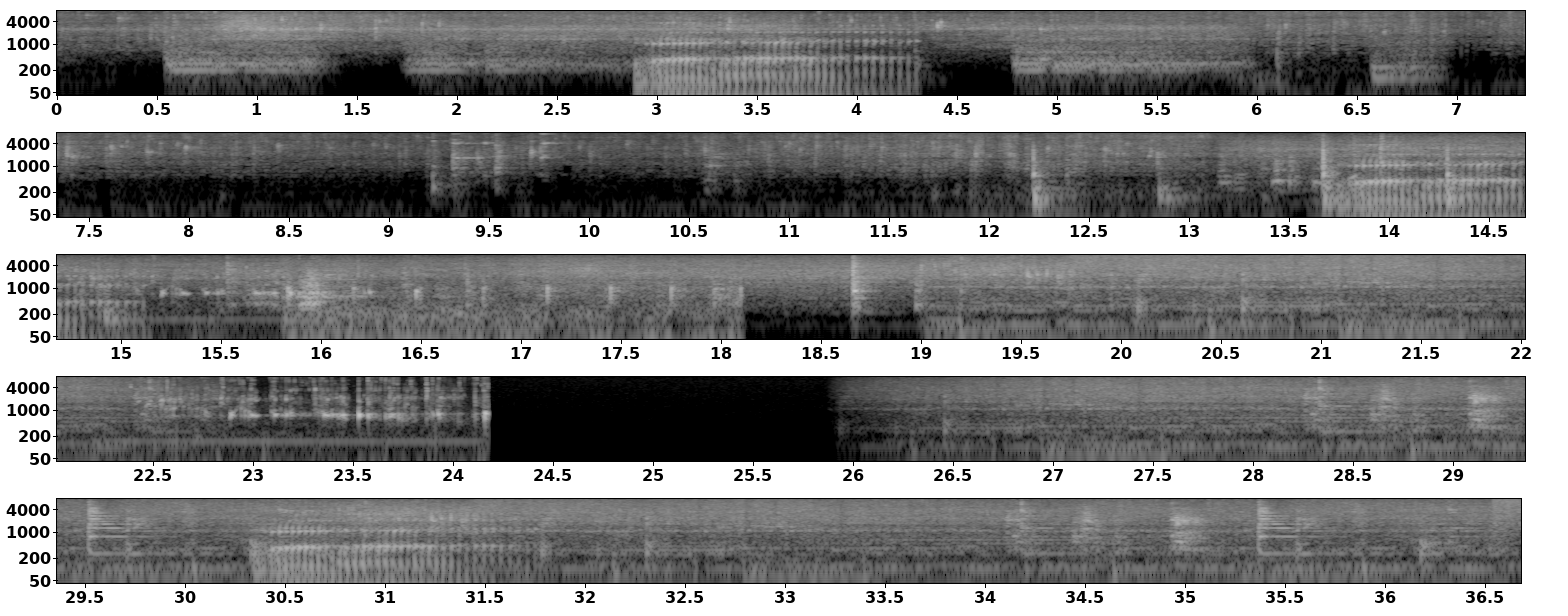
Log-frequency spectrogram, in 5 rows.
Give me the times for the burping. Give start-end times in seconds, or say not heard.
2.9-4.3, 13.7-15.2, 30.3-31.8.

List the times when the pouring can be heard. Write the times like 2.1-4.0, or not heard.
14.7-16.5, 22.1-24.2.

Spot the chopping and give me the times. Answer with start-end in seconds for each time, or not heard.
12.2-18.1.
